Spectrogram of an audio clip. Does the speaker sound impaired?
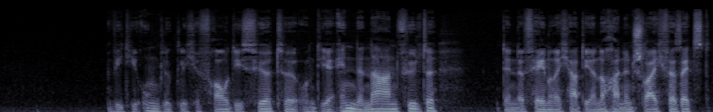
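No.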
